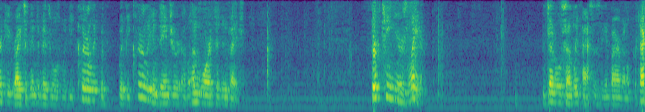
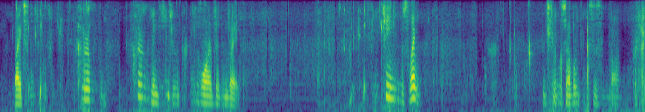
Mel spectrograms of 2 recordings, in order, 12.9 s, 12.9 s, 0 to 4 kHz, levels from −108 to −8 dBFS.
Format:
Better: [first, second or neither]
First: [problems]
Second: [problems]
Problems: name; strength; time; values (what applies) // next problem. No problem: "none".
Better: first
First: none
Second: noise reduction (neural separator model SepFormer WHAM!)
